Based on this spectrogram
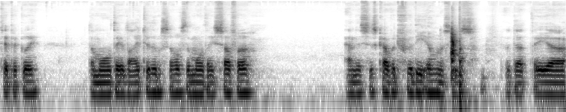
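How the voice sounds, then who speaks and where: A man talks at a fairly quick pace in a fairly low, somewhat breathy voice with a flat monotone. Long pauses come often. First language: Russian. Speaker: book reviewer. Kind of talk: casual book review monologue. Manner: halting, with many fillers and restarts.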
